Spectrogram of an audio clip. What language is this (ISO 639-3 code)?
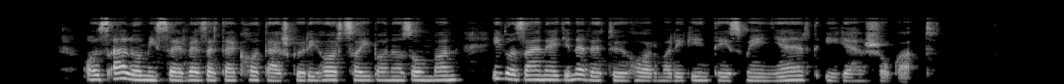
hun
